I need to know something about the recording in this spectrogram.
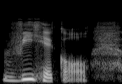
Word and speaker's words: vehicle: so um vehicle vehicle it is three syllables vehicle but you can kind of squish the middle one vehicle via vehicle chores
